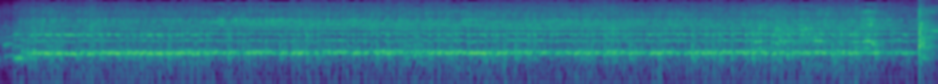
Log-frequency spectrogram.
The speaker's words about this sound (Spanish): Por ejemplo, esta misma mosca de la fruta que escuchamos antes Ahora la vamos a escuchar usando su zumbido de reclamo.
